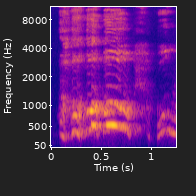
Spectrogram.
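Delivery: high, very loud "ooh"; thrilled, laughing exclamation; excited whoop. Real, not acted. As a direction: whoop with delight after the launch. Excited whoop after launch.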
